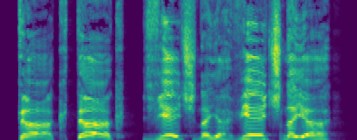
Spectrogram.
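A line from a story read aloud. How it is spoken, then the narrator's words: Boys' ringing chorus shouting. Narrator (Russian): прокричали все мальчики своими звонкими голосами с умилёнными лицами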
